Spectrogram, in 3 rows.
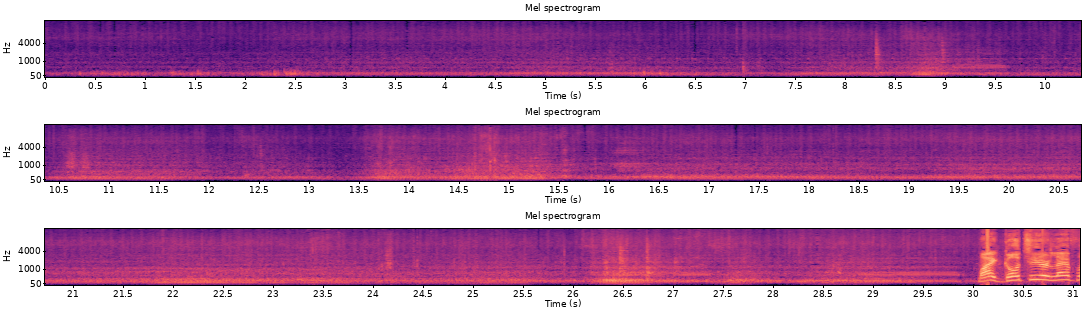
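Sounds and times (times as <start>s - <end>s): engine running low and steady: 0.0s - 30.3s.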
